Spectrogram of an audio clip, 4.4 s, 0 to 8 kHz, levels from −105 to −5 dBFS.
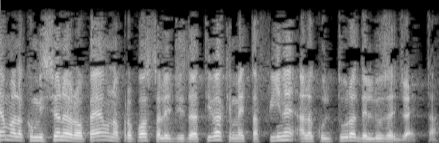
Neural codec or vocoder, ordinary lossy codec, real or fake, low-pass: none; none; real; 7.2 kHz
